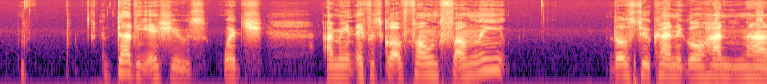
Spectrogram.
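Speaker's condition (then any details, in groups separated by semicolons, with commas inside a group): Cerebral palsy; tight muscles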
